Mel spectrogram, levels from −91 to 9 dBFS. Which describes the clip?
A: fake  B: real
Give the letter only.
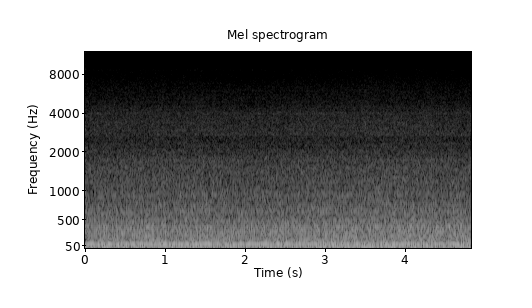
A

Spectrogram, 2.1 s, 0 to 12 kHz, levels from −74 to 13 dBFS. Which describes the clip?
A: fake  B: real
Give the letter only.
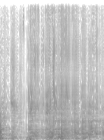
A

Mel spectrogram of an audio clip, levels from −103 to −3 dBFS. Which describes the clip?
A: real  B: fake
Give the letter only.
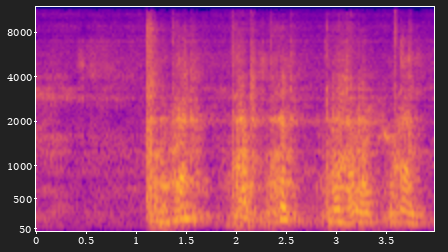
B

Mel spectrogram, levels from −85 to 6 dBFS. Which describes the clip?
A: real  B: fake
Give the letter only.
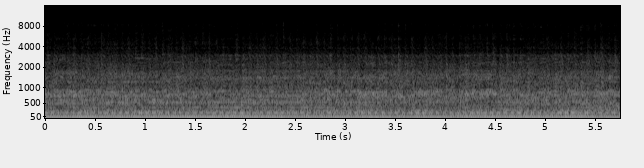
B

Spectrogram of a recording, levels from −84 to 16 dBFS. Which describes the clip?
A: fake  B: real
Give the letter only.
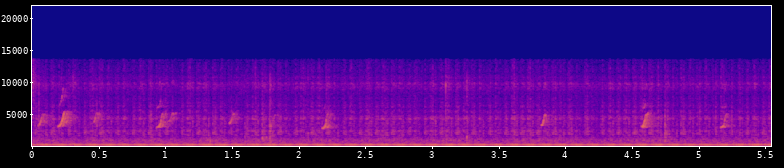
A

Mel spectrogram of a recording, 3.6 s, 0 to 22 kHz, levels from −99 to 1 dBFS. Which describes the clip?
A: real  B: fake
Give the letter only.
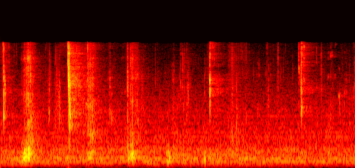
A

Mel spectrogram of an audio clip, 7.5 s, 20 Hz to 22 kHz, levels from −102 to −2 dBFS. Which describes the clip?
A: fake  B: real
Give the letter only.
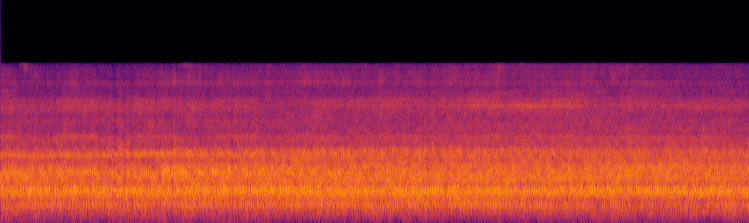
A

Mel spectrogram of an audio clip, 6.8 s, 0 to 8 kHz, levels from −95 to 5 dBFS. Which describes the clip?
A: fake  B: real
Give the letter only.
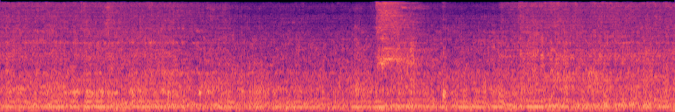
A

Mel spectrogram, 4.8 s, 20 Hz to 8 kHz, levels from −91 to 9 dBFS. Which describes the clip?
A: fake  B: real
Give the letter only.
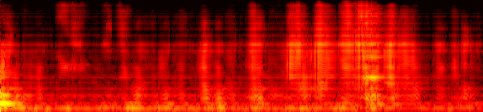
A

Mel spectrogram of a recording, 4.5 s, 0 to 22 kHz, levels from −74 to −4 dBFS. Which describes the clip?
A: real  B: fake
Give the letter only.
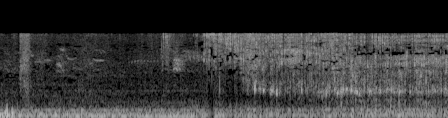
A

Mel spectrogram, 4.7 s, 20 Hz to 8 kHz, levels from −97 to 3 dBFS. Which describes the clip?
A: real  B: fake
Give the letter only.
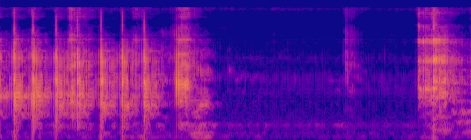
B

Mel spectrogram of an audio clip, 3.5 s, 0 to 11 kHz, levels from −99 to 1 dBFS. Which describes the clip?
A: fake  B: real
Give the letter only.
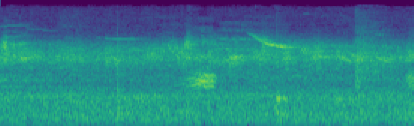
B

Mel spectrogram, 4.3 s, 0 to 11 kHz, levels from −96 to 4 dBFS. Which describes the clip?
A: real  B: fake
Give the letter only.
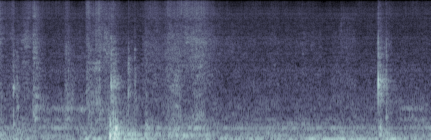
B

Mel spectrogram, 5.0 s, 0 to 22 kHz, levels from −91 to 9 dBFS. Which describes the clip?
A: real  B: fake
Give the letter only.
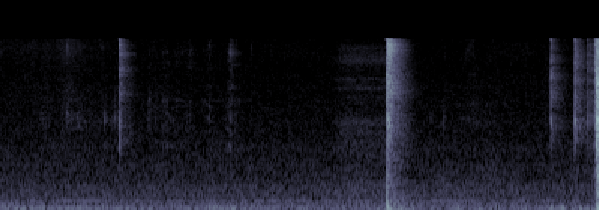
A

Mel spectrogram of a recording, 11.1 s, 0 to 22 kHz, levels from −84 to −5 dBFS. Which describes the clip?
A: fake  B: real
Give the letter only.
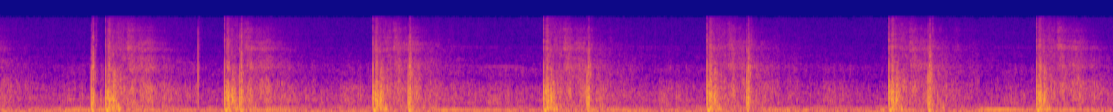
B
